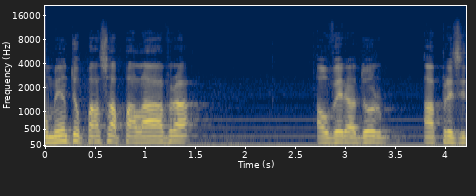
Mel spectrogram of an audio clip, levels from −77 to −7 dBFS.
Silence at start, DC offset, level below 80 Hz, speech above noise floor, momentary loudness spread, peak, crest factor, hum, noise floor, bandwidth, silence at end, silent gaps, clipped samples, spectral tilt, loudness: 0 s; under 0.1%; -46 dBFS; 23 dB; 10 LU; -6 dBFS; 16 dB; none; -44 dBFS; 15.5 kHz; 0 s; none; under 0.1%; -6.5 dB/octave; -23 LUFS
